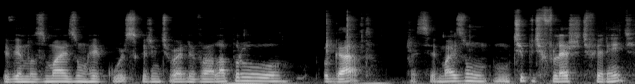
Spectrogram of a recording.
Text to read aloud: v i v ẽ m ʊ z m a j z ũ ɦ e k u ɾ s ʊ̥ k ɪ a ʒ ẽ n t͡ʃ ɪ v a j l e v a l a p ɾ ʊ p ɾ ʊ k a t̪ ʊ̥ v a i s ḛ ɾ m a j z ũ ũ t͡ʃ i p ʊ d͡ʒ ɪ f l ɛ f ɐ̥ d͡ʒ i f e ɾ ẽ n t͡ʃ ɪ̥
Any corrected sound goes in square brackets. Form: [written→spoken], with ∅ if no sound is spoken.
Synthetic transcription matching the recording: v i v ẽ m ʊ z m a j z ũ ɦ e k u ɾ s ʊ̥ k ɪ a ʒ ẽ n t͡ʃ ɪ v a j l e v a l a p ɾ ʊ p ɾ ʊ [k→ɡ] a t̪ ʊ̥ v a [i→j] s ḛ ɾ m a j z ũ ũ t͡ʃ i p ʊ d͡ʒ ɪ f l ɛ [f→ʃ] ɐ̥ d͡ʒ i f e ɾ ẽ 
